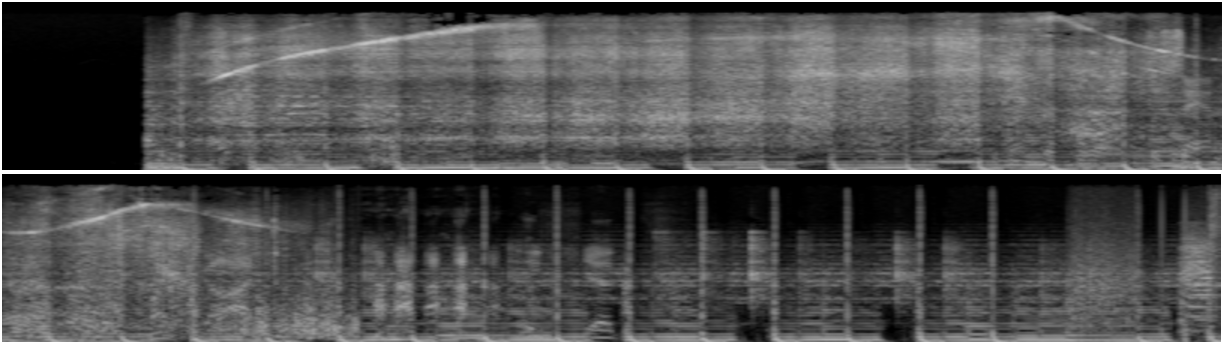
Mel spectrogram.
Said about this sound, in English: Okay, now that looks like the, I know that vehicle there. That is the Merchant Automotive diesel sand rail. I actually have seen that car up close and personal at Merchant Automotive.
